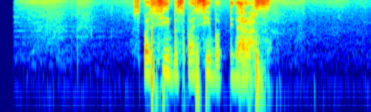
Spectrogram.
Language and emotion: Russian, angry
